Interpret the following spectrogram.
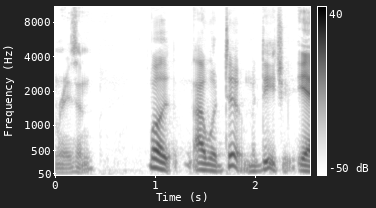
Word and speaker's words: Medici: Medici. Yeah. Yeah. Yeah. I'm also maybe saying the name wrong. No. Medici's right.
